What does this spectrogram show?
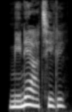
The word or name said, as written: MINDEARTIKLER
